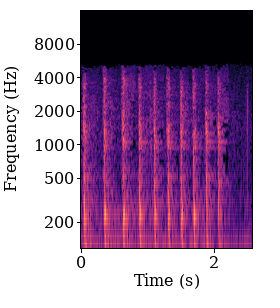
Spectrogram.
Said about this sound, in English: There's some light showing around this bulkhead door. Knock. Here goes. Again. Can't understand it.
